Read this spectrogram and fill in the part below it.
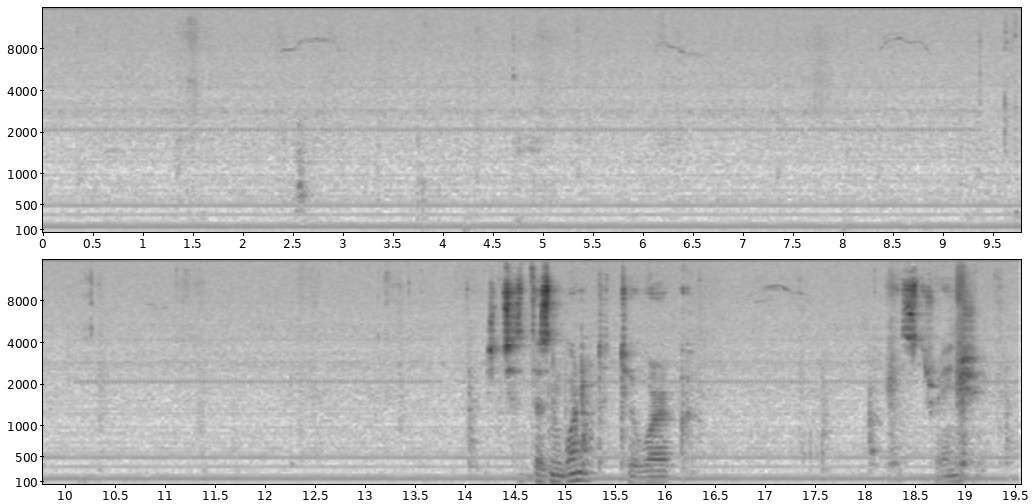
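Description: A heavy magnet clicks and scrapes against metal screws.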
